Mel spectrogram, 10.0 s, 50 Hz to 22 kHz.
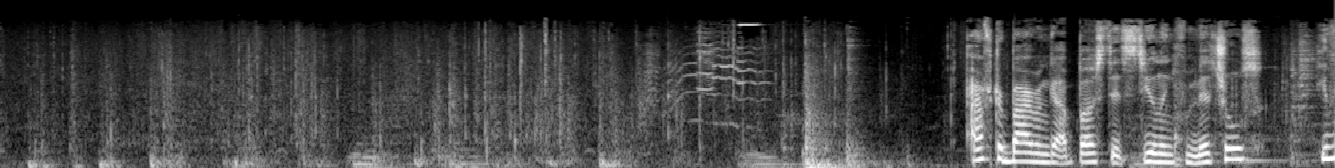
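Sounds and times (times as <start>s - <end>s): steps on wooden floor: 0.0s - 7.0s
door hinge creaking: 2.8s - 6.8s.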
